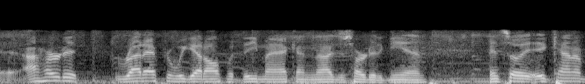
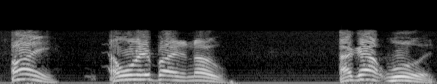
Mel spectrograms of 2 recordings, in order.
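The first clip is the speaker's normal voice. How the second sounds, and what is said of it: Impression of D-Mac. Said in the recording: “doing an impression of D-Mac”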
